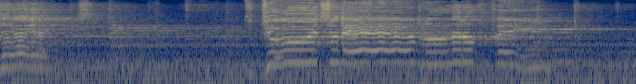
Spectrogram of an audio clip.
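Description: Recorded song: a man with a raspy, powerful voice singing a ballad over soft instrumental backing. He comes in a little under three seconds in and holds long notes with vibrato.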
